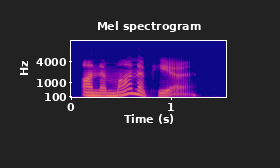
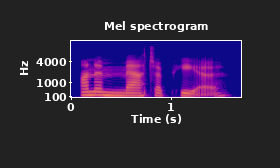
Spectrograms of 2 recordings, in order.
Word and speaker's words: onomatopoeia: Onomatopoeia is commonly mispronounced with mana in the middle, onomatopoeia. Take care to put a mat in the word, onomatopoeia.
